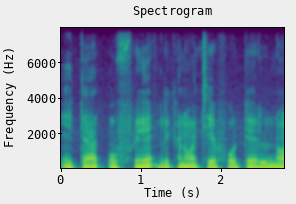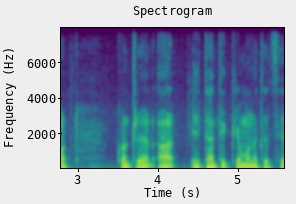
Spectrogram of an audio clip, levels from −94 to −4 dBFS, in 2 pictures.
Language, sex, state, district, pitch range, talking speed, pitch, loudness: Bengali, male, Tripura, Unakoti, 120-140 Hz, 130 wpm, 130 Hz, -18 LUFS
